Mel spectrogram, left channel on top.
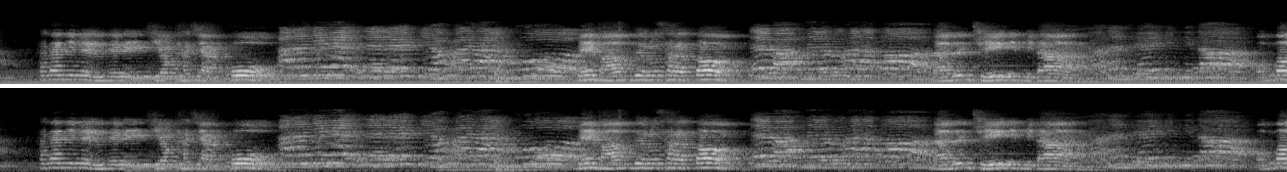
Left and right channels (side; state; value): left; noise; hum, 14 dB below the sound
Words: 하나님의 은혜를 기억하지 않고 내 마음대로 살았던 나는 죄인입니다.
